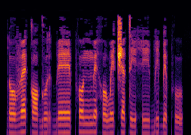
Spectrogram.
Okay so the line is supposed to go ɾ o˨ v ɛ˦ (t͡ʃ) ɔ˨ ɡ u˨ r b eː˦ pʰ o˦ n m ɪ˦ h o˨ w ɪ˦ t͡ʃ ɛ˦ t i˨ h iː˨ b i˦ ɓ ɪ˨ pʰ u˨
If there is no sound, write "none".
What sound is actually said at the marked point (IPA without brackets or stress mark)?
k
